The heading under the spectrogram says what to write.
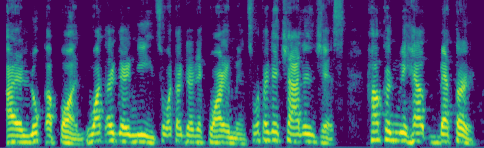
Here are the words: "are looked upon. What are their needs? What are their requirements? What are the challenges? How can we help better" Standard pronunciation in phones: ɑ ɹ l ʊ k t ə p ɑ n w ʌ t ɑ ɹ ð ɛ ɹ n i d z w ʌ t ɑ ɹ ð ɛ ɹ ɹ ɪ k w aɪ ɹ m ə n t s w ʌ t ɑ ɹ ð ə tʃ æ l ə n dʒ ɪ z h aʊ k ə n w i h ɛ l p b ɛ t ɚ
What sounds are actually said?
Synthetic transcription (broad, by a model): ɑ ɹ l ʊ k ə p ɑ n w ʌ t ɑ ɹ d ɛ ɹ n i d s w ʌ t ɑ ɹ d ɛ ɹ ɹ ɪ k w aɪ ɹ m ə n t s w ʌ t ɑ ɹ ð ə tʃ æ l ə n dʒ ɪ s h aʊ k ə n w i h ɛ l p b ɛ t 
